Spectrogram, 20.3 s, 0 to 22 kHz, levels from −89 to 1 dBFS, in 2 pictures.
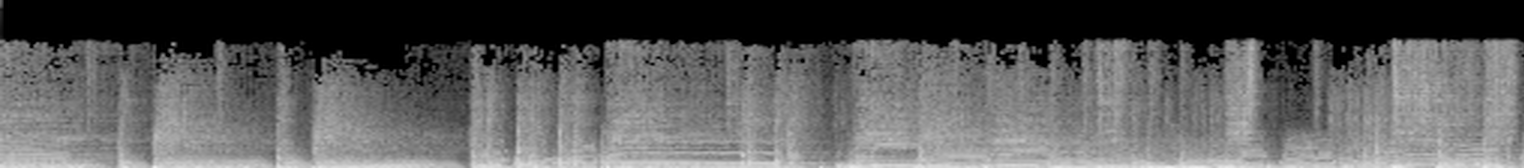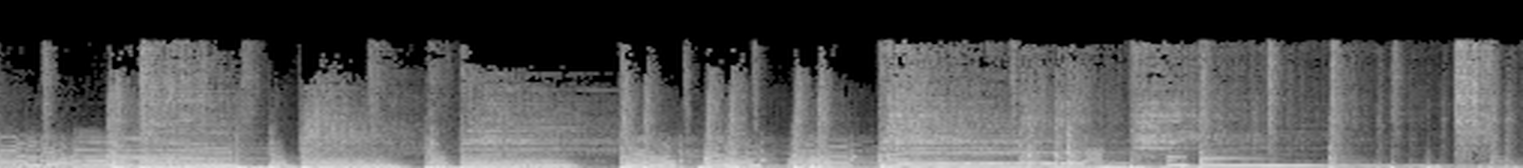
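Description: No technical faults can be heard anywhere in this recording.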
